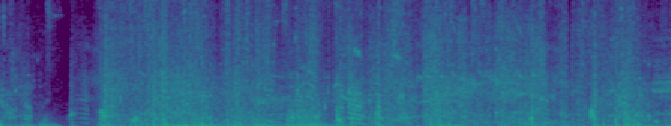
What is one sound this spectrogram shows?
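Monsters screech and groan as they are struck.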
